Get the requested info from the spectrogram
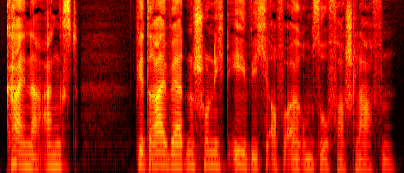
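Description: Woman acting defiant adult daughter, exasperated, firm, annoyed, audiobook dialogue, low voice, dry recording. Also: normal speed, no echo, natural voice. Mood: determined. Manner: annoyed, firm, arguing back.

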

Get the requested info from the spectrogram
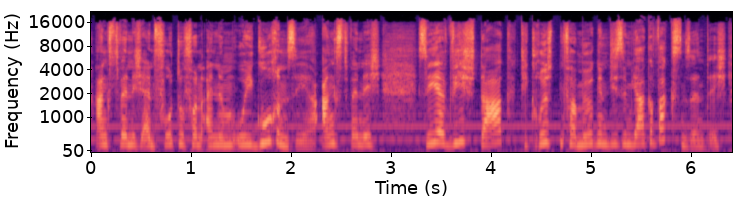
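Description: A woman's voice: a little high, brisk, faint music behind, natural voice. An actress in a radio play voicing a jaded, outspoken woman actress in recovery, blunt, sardonic and confessional. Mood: anxious, confessional. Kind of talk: modern radio play acting.

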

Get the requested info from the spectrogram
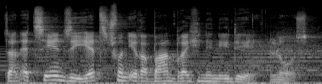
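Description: A man's voice: fairly high pitch, animated, fairly quick, music in the background, close to an everyday voice. An actor playing a masked captor who questions his prisoner in a probing, mocking, insistent way in a German audio drama.

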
